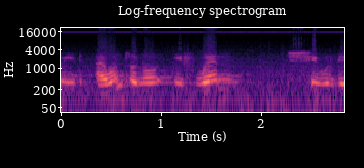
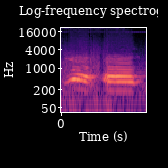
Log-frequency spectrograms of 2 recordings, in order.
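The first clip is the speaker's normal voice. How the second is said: speaking up; 4 semitones higher, 8 dB louder than usual. Real, not acted. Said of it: "Speak up, please".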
